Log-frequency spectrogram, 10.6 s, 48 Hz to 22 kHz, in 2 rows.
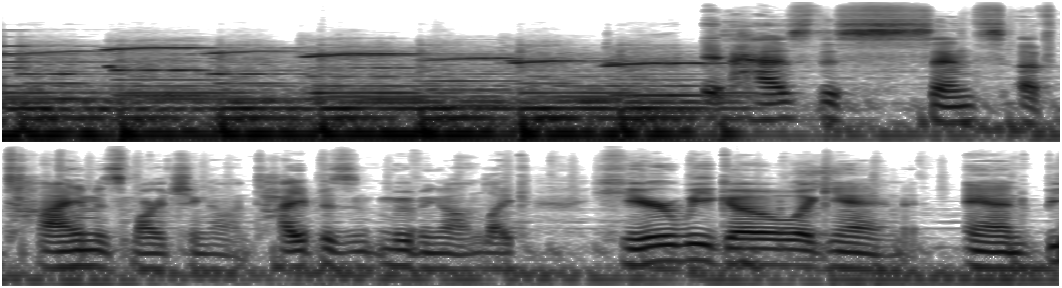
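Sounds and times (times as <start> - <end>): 
eerie wavering whistle-like melody: 0.0 - 3.8
steady droning musical backing: 0.0 - 4.0
speech: 3.5 - 10.5.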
